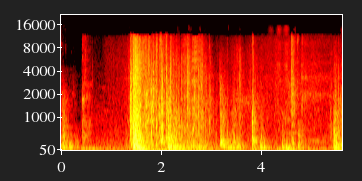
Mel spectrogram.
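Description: A sudden crash like something breaking about a second and a half in, trailing into a clatter, followed by several separate sharp knocks.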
